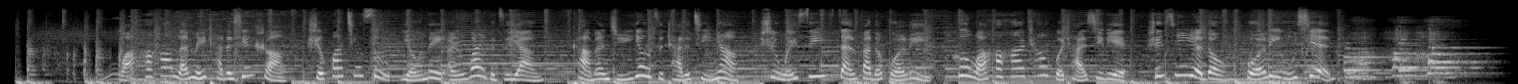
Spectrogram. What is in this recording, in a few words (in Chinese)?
girl, guanggao; Chinese; wahaha tianmeiyue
